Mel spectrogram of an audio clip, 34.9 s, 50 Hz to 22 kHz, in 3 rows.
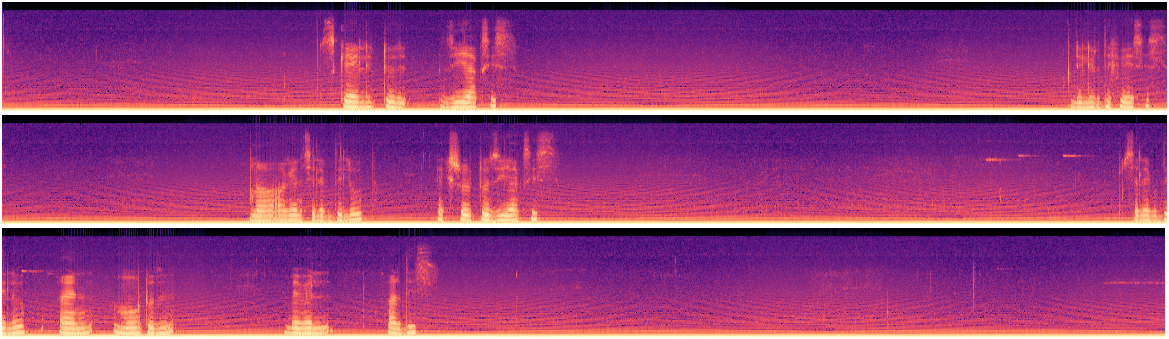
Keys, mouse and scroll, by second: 4.5 shift+click, 5.0 Tab, 5.6 middle click, 6.6 Tab, 7.9 1, 8.8 alt+click, 9.4 x, 11.4 middle click, 13.7 e, 14.3 z, 16.9 click, 17.4 Tab, 18.1 ctrl+s, 18.3 ctrl+s, 18.6 Tab, 20.5 2, 20.9 alt+click, 22.1 ctrl+b, 25.4 shift+click, 26.0 Tab, 26.8 ctrl+s, 27.1 ctrl+s, 27.4 middle click, 28.7 ctrl+z, 29.3 ctrl+s, 32.8 shift+a.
